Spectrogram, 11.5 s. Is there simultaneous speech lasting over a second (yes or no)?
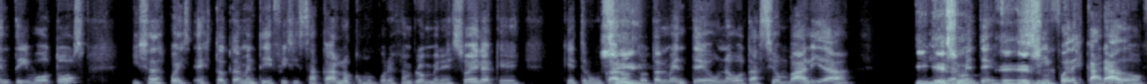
yes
